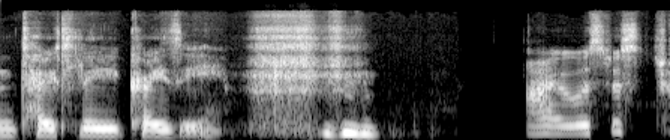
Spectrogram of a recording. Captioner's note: chuckles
